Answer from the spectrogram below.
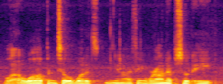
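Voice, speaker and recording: A man's voice: medium pitch, little pitch movement, quick pace, mellow, slight background noise. Rambling young man hosting a casual chat. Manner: rambling, hesitant with many fillers and restarts. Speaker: host.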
